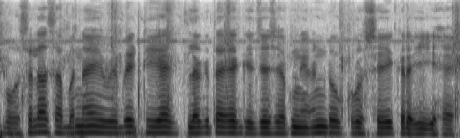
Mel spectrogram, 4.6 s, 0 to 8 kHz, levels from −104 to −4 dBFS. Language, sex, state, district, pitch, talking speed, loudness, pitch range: Hindi, male, Rajasthan, Bikaner, 125 Hz, 210 wpm, -16 LUFS, 120-130 Hz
